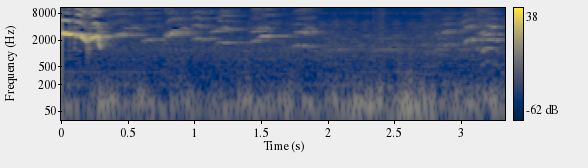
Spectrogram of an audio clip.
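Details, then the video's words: Pet caique making cute sounds: one sharp chirp at the start, then a run of soft, short whistled notes over low background rumble. "Billy the caique making cute sounds"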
